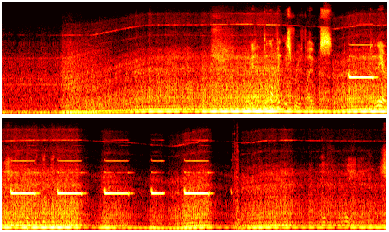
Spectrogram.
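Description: A tractor engine starts and rumbles steadily.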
